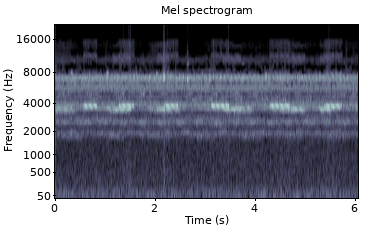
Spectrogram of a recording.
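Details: Crickets in a misty field keep up a shrill, continuous buzzing chorus. A clearer chirping voice pulses about once per second over the steady background trill.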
